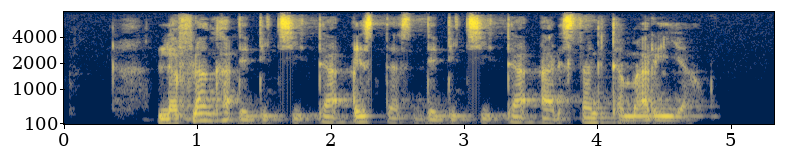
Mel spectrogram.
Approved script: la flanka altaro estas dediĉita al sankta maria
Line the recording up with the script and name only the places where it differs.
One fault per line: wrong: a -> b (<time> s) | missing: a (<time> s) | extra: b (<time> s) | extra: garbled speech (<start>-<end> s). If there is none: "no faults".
wrong: altaro -> dediĉita (1.3 s)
